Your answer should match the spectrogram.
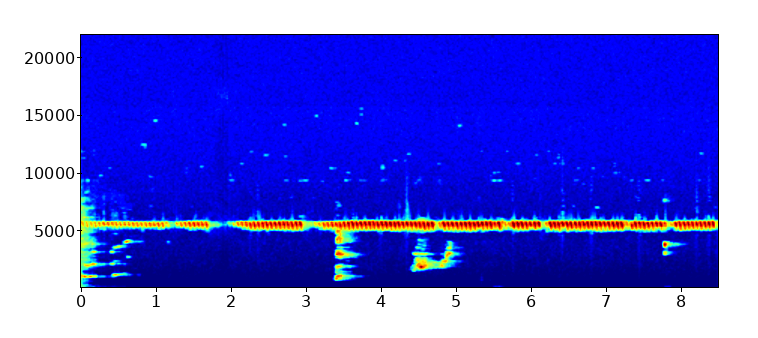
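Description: Faint, steady high-pitched trilling of crickets, night-time ambience. A couple of soft rustles come in the middle, and two dull low knocks follow later.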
